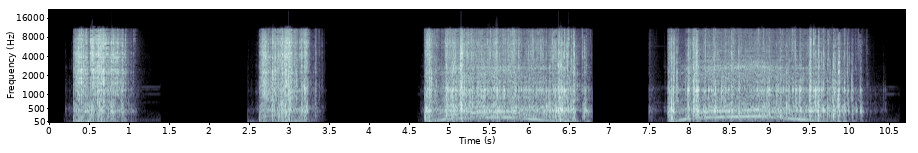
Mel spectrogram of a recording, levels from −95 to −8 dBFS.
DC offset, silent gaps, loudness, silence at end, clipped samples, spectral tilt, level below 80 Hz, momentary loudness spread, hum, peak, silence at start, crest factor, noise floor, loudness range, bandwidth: under 0.1%; none; -15 LUFS; 0.5 s; under 0.1%; -0.5 dB/octave; -50 dBFS; 12 LU; none; 0 dBFS; 0.3 s; 20 dB; under -90 dBFS; 4 LU; 12.5 kHz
